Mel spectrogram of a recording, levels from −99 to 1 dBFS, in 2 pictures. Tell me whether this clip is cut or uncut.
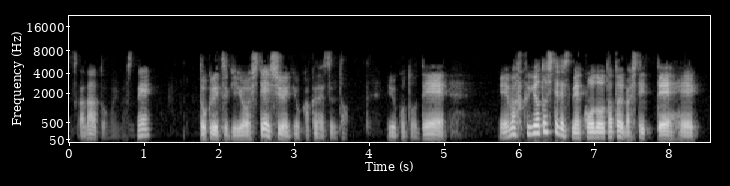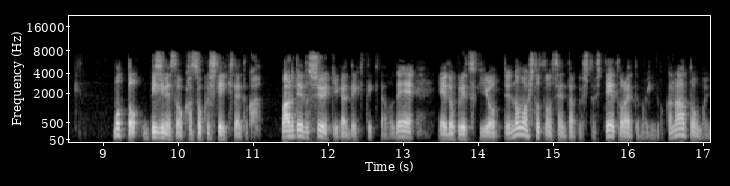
cut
